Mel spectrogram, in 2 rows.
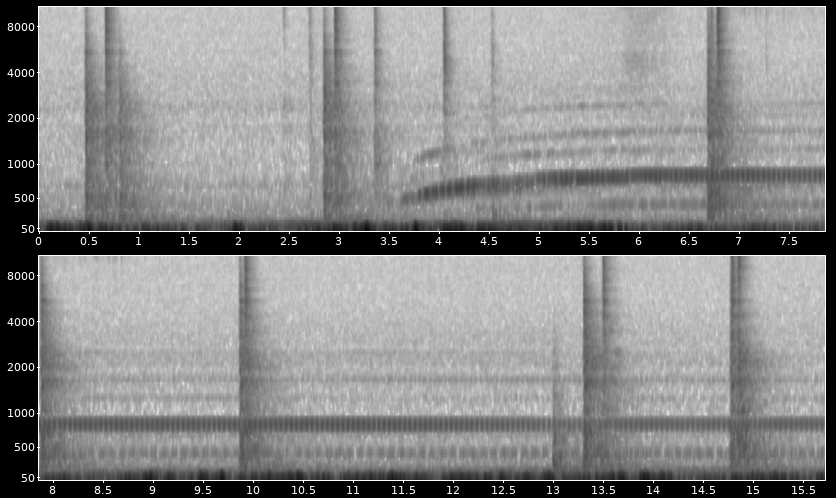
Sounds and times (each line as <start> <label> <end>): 3.5 test of siren 15.7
